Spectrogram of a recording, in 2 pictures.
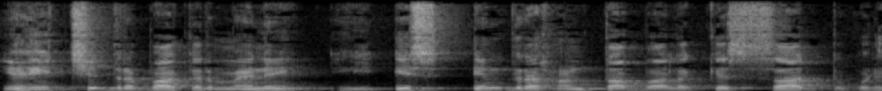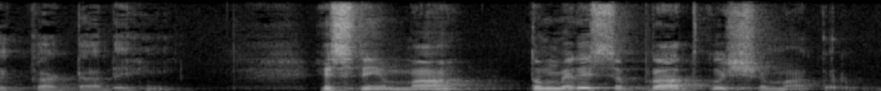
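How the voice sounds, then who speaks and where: A man's voice: medium pitch, big pitch swings, a little slow, a little mellow. A man reading the lines of the god Indra as a deferential son, in earnest recitation. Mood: apologetic. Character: king of gods Indra, respectful son.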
